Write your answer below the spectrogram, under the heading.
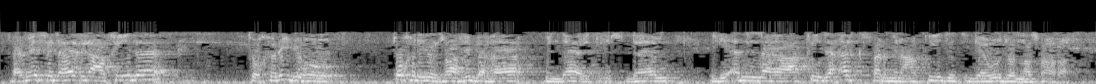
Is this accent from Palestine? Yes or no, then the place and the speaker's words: no; Syria; تلقفها بعض العامة عندنا في سوريا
